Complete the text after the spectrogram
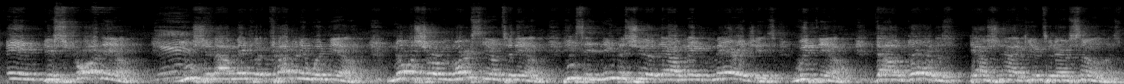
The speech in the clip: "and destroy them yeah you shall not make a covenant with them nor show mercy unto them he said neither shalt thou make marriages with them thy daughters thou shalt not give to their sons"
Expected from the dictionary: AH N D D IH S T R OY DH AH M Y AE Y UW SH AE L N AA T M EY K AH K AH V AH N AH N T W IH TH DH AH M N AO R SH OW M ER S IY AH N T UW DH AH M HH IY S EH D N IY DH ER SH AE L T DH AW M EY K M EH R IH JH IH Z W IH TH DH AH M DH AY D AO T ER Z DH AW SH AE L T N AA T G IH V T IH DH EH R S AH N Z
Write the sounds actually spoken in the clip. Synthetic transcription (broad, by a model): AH N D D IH S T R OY DH AH M Y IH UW SH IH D N AA T M EY K AH K AH P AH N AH W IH DH AH M N AO R SH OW M ER S IY AH N T UW DH AH M HH IY S EH D N IY DH ER SH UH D DH AW M EY K M EH R IH JH IH Z W IH DH AH M DH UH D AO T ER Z DH AW SH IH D N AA T G IH V T IH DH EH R S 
